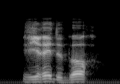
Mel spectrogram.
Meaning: 1. to tack, to change tack, to switch tack, to put about 2. to change sides, to box the compass 3. to switch teams (to change one's sexual orientation)
- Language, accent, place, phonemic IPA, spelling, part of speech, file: French, France, Lyon, /vi.ʁe d(ə) bɔʁ/, virer de bord, verb, LL-Q150 (fra)-virer de bord.wav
